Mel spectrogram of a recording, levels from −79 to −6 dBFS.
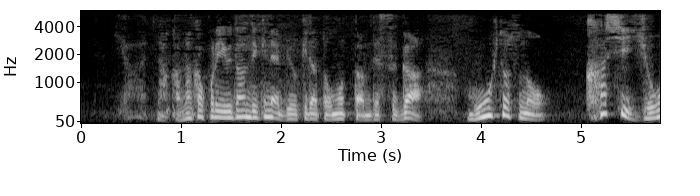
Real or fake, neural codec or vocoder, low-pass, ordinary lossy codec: real; none; 5.4 kHz; AAC, 32 kbps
